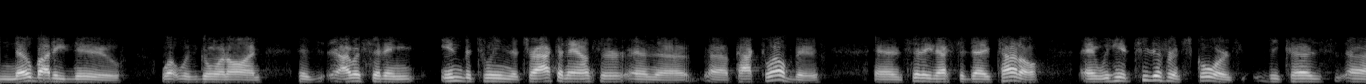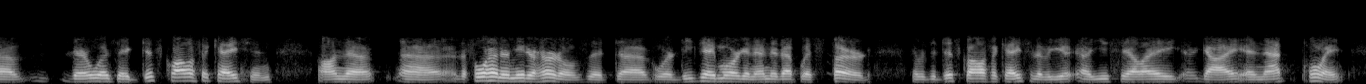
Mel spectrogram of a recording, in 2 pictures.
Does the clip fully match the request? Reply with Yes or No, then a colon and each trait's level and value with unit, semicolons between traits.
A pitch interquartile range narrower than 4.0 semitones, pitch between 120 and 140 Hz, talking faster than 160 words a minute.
No: average, 3.0 semitones; low, 130 Hz; average, 140 wpm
